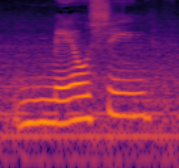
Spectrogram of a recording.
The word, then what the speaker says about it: Maoshing: and Achieve Optimum Wellness by Dr. Maoshing Ni or Nai.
